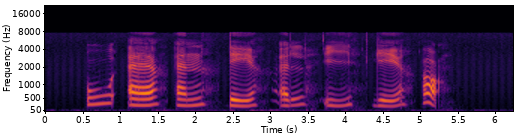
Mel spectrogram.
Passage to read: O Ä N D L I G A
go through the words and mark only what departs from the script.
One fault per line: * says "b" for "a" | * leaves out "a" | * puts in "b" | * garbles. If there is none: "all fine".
all fine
